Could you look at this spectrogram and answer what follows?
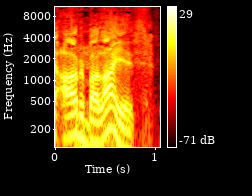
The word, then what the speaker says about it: Arbeláez: Well, Andre Arbeláez. If you want to get the Z would be a TH.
